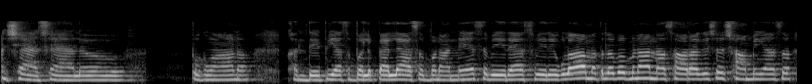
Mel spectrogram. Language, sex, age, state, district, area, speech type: Dogri, female, 30-45, Jammu and Kashmir, Samba, rural, spontaneous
